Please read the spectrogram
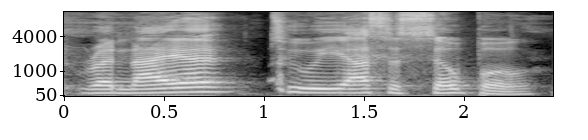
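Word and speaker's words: Ronaiah Tuiasosopo: What's her name? Ruana? – Ronaya? – Smash your pass. – It's Ronaya Tuiasosopo.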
